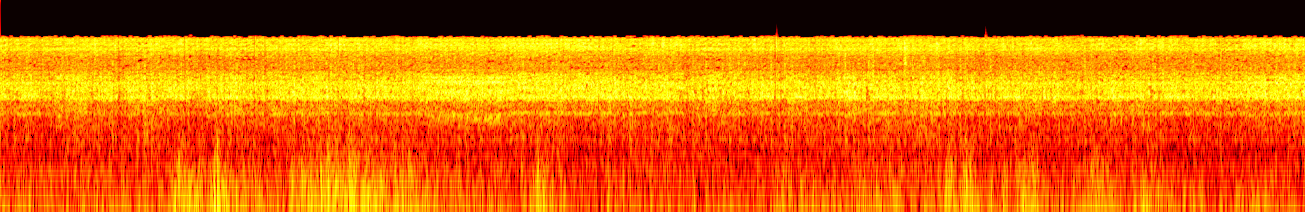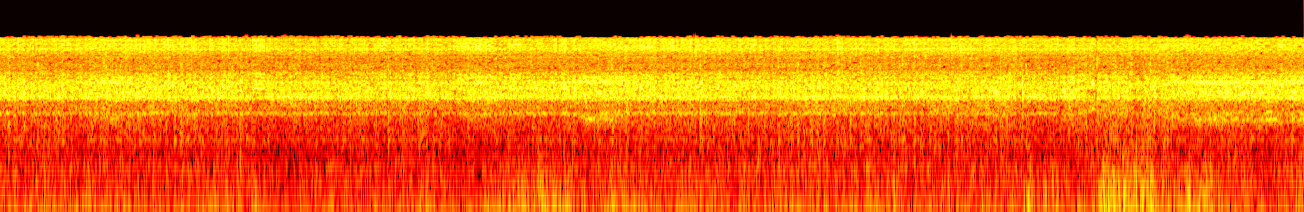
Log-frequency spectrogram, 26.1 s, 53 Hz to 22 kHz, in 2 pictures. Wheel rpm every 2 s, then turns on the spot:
230, 230, 230, 230, 230, 230, 230, 230, 230, 220, 230, 230, 230.
none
